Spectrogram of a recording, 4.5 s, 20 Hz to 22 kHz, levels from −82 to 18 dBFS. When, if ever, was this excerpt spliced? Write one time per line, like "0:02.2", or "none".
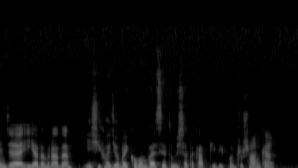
0:01.2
